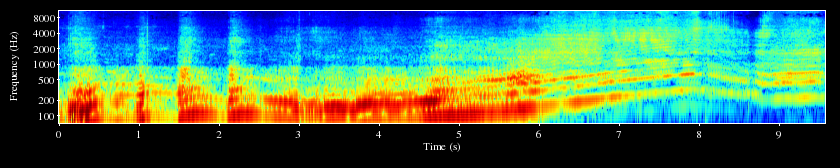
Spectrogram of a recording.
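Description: Nissan 370Z's V6 engine revving in several short blips as the car pulls out, then accelerating away with a long rising pitch and an upshift near the end.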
